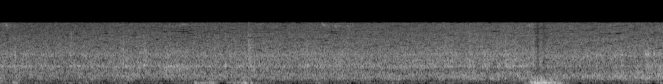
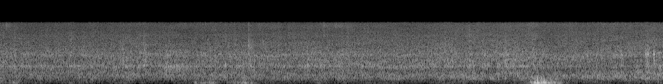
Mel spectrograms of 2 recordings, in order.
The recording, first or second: first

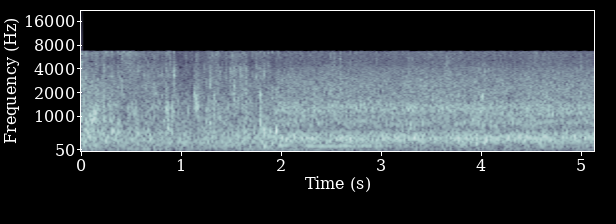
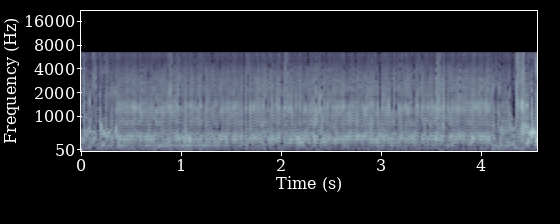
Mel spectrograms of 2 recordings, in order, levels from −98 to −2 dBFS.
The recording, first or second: first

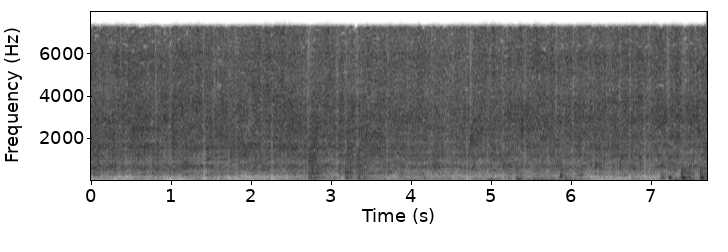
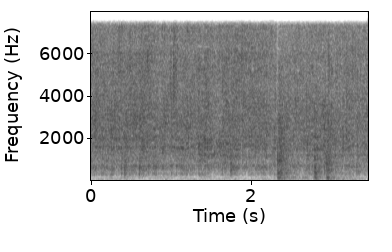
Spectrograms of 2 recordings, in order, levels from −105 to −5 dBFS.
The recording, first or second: second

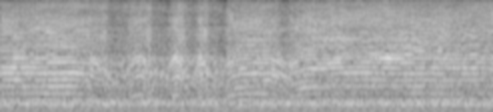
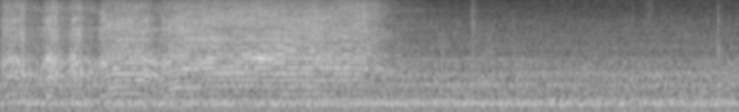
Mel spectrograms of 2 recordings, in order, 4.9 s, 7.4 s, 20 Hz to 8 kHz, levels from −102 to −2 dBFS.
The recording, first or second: first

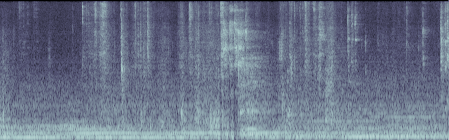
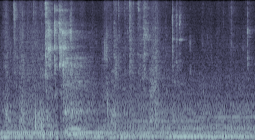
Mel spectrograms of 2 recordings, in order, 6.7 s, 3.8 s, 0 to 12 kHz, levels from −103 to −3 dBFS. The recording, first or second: first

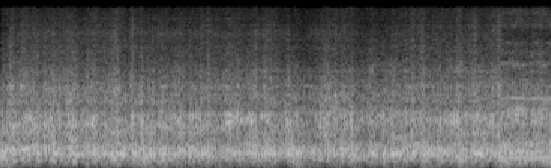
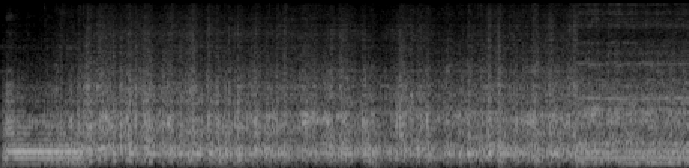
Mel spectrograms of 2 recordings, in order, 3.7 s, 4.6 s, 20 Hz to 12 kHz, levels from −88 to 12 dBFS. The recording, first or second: second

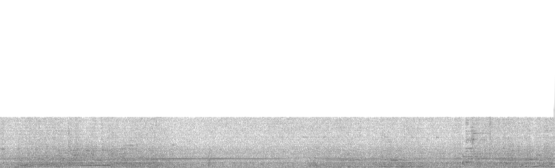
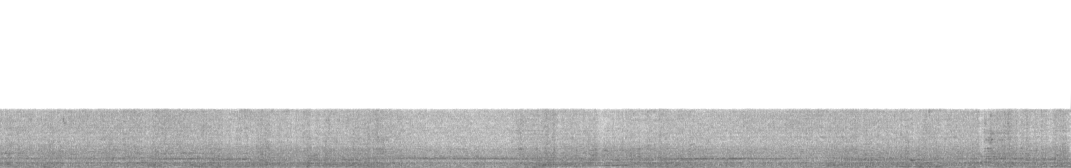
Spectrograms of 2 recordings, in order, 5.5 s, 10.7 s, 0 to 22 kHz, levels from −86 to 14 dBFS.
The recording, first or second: first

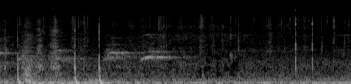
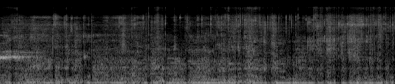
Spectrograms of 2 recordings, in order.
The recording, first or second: first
